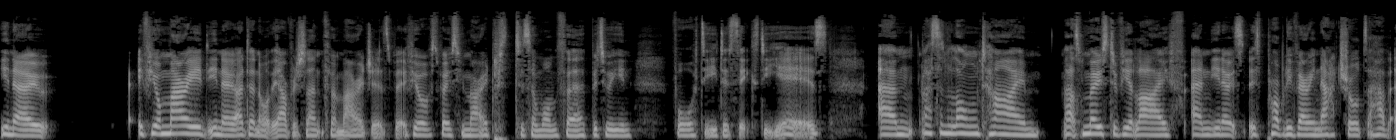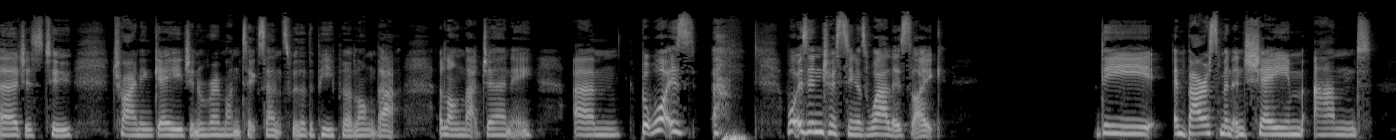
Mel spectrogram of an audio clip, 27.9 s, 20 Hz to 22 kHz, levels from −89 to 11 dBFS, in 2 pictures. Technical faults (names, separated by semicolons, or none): none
